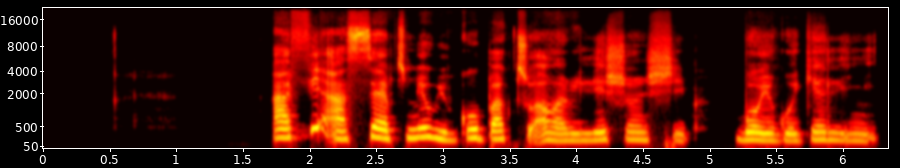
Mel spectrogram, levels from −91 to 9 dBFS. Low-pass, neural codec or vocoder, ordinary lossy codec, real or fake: none; autoencoder, 48 kHz, 128 numbers a frame, DAC-VAE, trained on Japanese speech; none; fake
